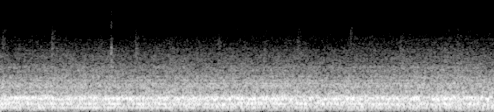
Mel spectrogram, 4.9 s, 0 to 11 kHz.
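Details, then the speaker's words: Hymer 560 4x4 motorhome, nearly 200 hp, about 2,600 miles, at steady motorway speed: constant low roar and hum from coarse all-terrain tires, no knocks or rattles, cabin otherwise quiet; normal tire road noise. "Y también se ha leído que cuando hay neumáticos ásperos como este, se oye ruido, y eso es completamente comprensible. Pero todavía está en silencio."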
